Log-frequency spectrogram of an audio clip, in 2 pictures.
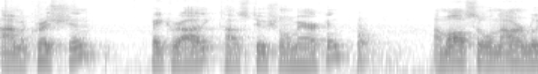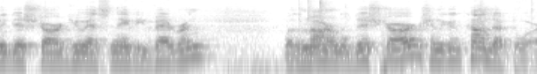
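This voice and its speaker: Audible room echo surrounds a man's voice. He talks at a very fast pace with lively intonation. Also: medium pitch for a man. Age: 60s. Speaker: public commenter at city council meeting. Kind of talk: public comment speech. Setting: city council chamber.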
